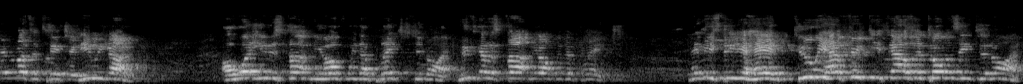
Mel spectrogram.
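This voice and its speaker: A loud man talks at a fairly quick pace in an extremely high pitch. Audible room echo and noticeable background noise fill the recording. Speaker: charity auctioneer. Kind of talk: live charity auction pledge appeal. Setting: fundraising dinner hall with audience. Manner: energetic.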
